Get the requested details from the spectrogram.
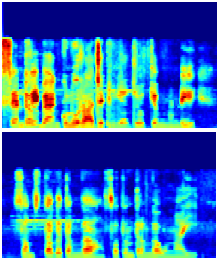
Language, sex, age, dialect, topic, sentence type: Telugu, female, 25-30, Central/Coastal, banking, statement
